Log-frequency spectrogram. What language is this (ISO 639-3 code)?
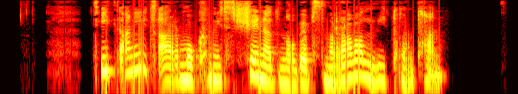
kat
